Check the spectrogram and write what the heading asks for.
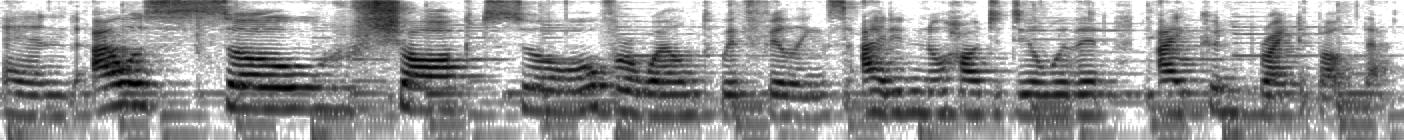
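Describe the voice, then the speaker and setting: A woman's voice: medium pitch, steady tone, measured pace. A woman in her late teens speaking English as a second language, talking candidly and expressively in a casual personal vlog as she reads from her diary. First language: not English. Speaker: vlogger. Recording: roomy echo, music behind. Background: music.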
